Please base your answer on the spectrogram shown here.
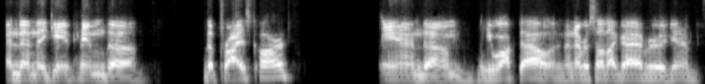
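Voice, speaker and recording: A man's voice: medium pitch, measured pace, no room sound, poor audio. A man chatting casually on a live stream while walking on a treadmill, telling stories full of "bro" and "dude". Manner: animated storytelling, peppered with "bro" and "dude". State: sweating from exercise.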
